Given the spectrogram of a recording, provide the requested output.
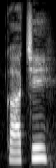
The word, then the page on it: kaciñ: apatani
